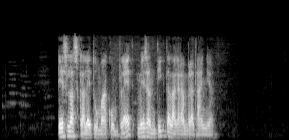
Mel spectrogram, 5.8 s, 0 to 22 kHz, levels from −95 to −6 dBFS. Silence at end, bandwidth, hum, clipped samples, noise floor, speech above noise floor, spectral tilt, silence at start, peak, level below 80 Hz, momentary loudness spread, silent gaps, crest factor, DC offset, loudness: 1.5 s; 8 kHz; none; under 0.1%; -86 dBFS; 68 dB; -4.5 dB/octave; 1.15 s; -2 dBFS; -60 dBFS; 10 LU; none; 18 dB; under 0.1%; -18 LUFS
